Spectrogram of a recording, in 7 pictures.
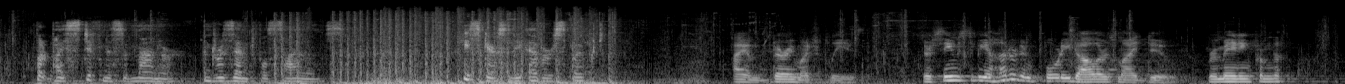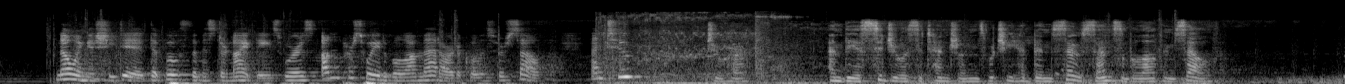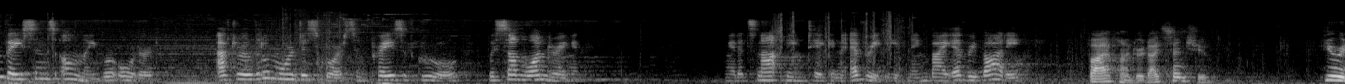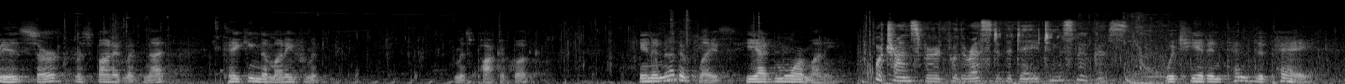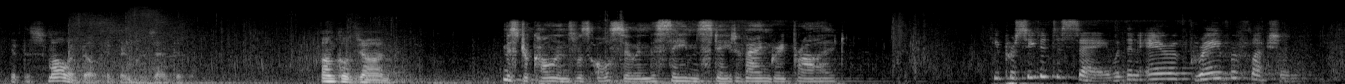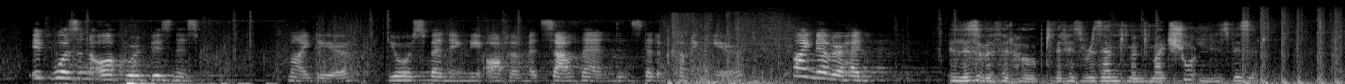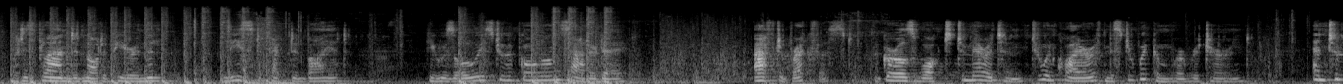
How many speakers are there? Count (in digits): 3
